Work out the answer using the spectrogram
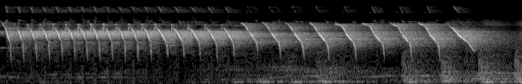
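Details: Excited canary singing a fast tour of high, downward-sweeping notes, about four per second, that quicken and grow louder toward the end before fading. A faint low hum sits underneath.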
